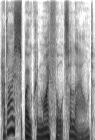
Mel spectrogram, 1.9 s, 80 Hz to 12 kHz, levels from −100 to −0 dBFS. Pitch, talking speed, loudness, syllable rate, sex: 135 Hz, 190 wpm, -17 LUFS, 4.5 syllables/s, male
